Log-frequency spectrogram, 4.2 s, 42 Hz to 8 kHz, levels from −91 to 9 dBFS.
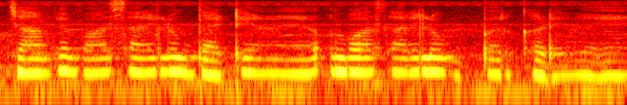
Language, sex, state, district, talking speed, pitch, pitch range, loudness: Hindi, female, Uttar Pradesh, Lalitpur, 215 wpm, 215 Hz, 205-220 Hz, -16 LUFS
